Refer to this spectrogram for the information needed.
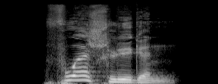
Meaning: first/third-person plural dependent subjunctive II of vorschlagen
- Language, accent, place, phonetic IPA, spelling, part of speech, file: German, Germany, Berlin, [ˈfoːɐ̯ˌʃlyːɡn̩], vorschlügen, verb, De-vorschlügen.ogg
